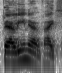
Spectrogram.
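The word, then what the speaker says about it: Berliner Weisse: Berliner Weiss.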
